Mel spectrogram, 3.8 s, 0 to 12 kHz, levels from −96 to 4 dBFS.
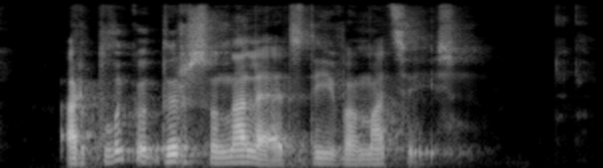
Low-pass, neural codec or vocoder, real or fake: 10.8 kHz; codec, 24 kHz, 3.1 kbps, DualCodec; fake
